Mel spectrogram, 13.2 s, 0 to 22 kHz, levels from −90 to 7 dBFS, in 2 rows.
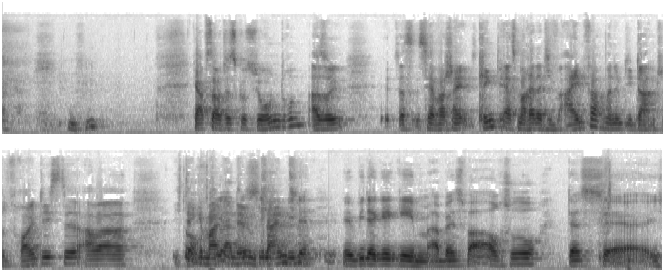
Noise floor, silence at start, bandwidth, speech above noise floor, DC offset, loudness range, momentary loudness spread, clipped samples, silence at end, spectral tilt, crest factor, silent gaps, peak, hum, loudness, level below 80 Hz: -45 dBFS; 0 s; 15 kHz; 27 dB; under 0.1%; 6 LU; 15 LU; under 0.1%; 0 s; -5.5 dB/octave; 18 dB; none; 0 dBFS; none; -18 LUFS; -48 dBFS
